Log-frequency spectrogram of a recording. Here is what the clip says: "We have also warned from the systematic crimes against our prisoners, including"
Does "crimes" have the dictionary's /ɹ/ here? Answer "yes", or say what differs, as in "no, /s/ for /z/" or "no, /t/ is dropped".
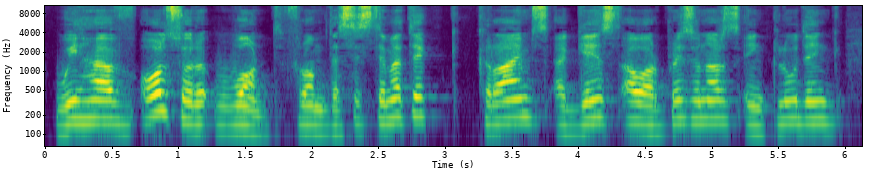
yes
